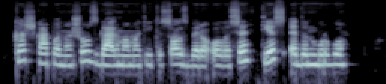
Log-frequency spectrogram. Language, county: Lithuanian, Vilnius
